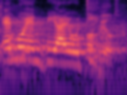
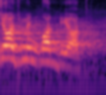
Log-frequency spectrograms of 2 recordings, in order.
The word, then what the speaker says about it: Monbiot: There is a person called, I don't know how to pronounce his name, M-O-N-B-I-O-T. Monbiot. You should read George Monbiot, and you should read Sainath, and you should read people who are well-versed with figures.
